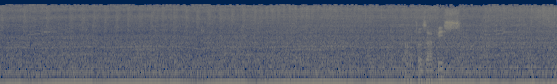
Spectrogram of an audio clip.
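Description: A tractor engine drones steadily.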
